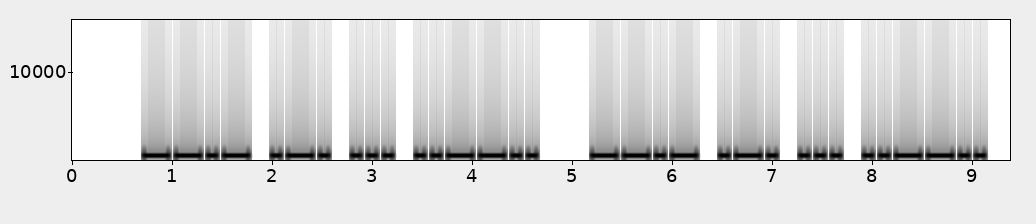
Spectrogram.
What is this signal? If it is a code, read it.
Morse code, heard as a keyed tone, about 15 wpm, 700 Hz. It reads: QRS? QRS?
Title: Q-Codes Repeated 3x 15wpm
